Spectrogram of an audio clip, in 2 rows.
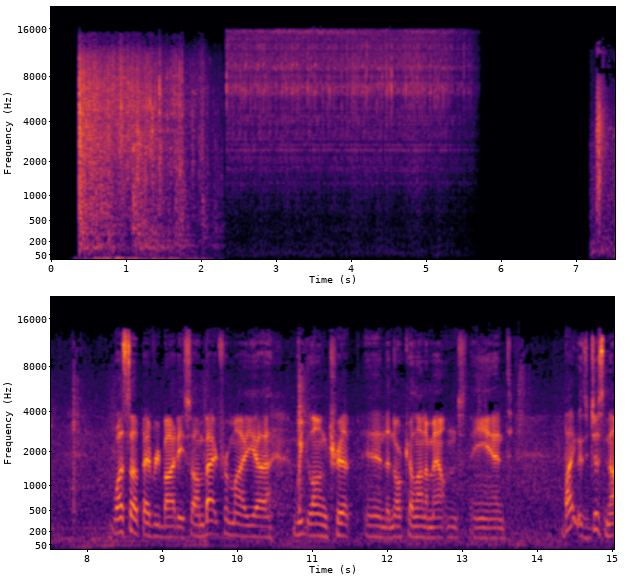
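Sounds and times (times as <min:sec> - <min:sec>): glass shattering: 0:00.4 - 0:02.3
faint outdoor background: 0:07.2 - 0:15.0.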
